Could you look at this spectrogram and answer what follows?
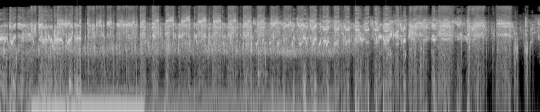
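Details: Calling sound to attract swiftlets: a loud, continuous high twittering of many overlapping shrill chirps, busy and unbroken, with a faint low hum underneath at first.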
